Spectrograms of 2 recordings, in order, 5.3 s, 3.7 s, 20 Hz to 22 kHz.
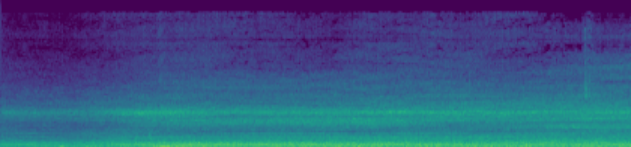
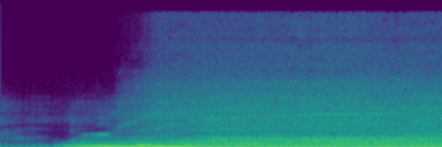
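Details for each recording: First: Dreame X60 Max Ultra robot vacuum in vacuum-only mode (mop pads detached), Max Boost suction with chassis lift on carpet during a debris test: steady, loud whoosh with an even mid-pitch fan tone, a little noisy, no rattles or surges; normal running. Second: Dreame X60 Max Ultra robot vacuum docking for auto-empty after an extreme carpet test with long hair and debris. The suction motor spins to a fairly quiet roar with no bin-emptying thunk: weak auto-empty suction, with a clogged dustbin outlet.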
